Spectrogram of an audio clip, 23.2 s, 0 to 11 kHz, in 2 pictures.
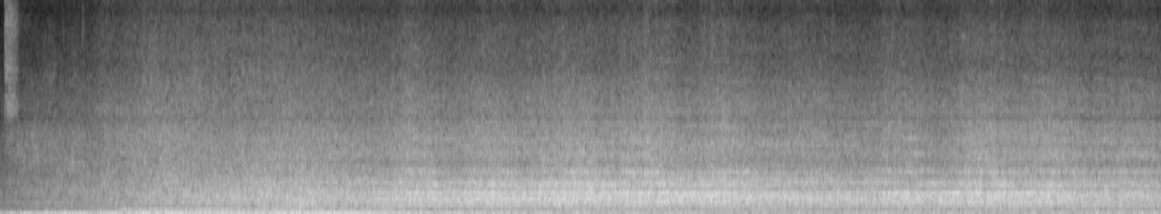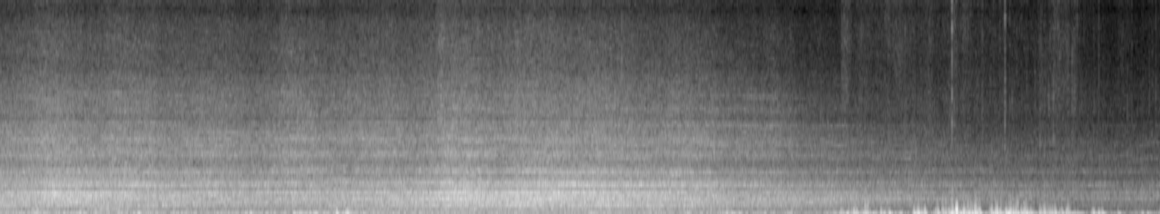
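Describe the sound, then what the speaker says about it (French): A British Class 66 diesel locomotive hauls a freight train past a railway station, its engine rumbling and wheels rolling loud and steady throughout, with a heavier low thump near the end. "English locomotive, class 66, diesel power."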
